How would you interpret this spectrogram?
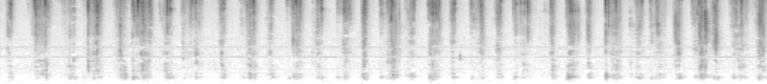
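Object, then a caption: Bead-filled floam slime scraped with a plastic fork. A white plastic fork drags and scratches over folded red bead-filled floam slime. It makes a rapid, steady series of short, bright, crunchy scratches, with each stroke cutting off almost instantly. The strokes repeat evenly throughout and sit over a faint steady hum.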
